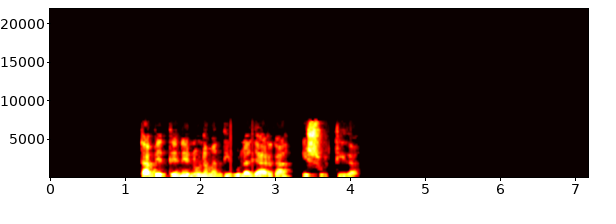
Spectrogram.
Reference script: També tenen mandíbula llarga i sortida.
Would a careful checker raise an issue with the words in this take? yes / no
yes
